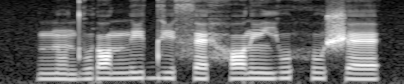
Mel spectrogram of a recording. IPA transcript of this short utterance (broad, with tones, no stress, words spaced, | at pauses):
nũ˨du˧ɾɔ˧ ni˦ di˧sɛ˧hɔ˦ ɾĩ˧ju˦hu˧ ʃɛ˧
